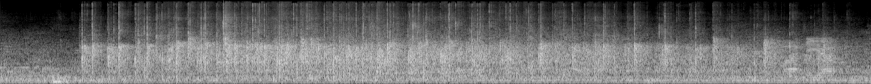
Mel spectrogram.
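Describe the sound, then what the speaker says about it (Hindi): A hall full of students and staff at a Kendriya Vidyalaya Teachers' Day celebration breaks into loud, sustained applause welcoming the chief guest, dense clapping that swells in after a brief moment and carries on steadily to the end. "आज के मुख्य अतिथि के स्वागत में सब लोग जोरदार तालियां बजा दें"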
